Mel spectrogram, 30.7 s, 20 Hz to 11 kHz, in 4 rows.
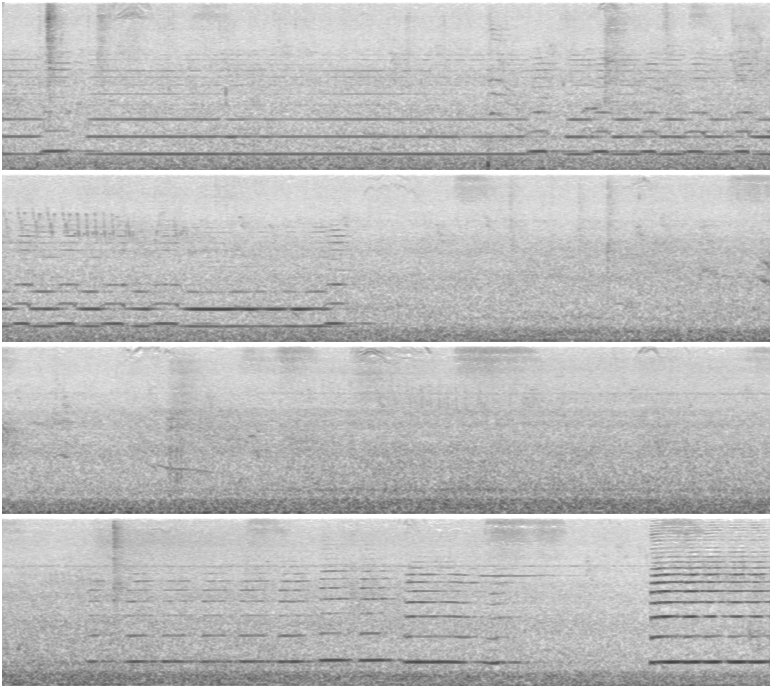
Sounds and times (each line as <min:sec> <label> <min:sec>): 0:00.0 Saxophone player 0:11.6
0:23.8 Saxophone player 0:28.6
0:29.5 Saxophone player 0:30.7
